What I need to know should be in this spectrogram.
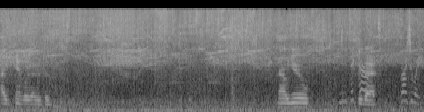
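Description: A fire crackles in a hanging brazier.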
